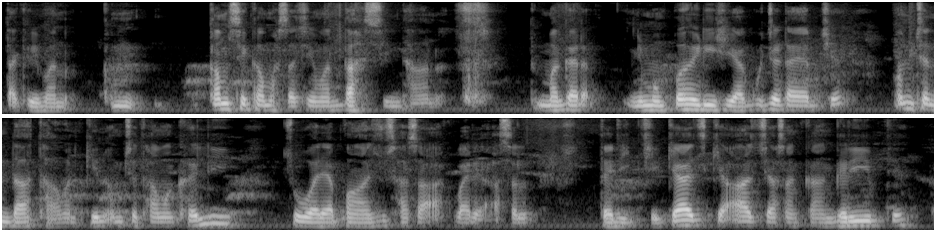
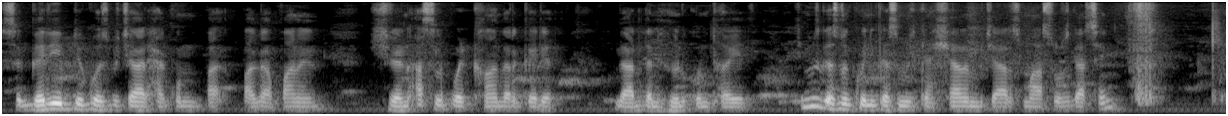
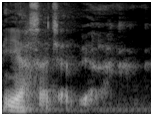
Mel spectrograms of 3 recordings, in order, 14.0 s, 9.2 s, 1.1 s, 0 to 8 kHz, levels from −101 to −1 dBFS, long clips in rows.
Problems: constant background noise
